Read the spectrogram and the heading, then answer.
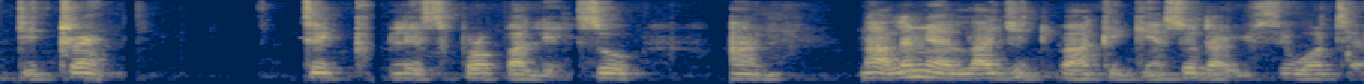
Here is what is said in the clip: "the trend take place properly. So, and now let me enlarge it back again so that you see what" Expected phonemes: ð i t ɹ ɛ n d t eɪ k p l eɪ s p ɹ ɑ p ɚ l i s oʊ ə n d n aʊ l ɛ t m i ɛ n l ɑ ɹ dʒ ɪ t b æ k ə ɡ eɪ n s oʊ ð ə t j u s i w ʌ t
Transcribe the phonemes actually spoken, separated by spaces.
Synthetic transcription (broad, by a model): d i t ɹ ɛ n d t eɪ k p l eɪ s p ɹ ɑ p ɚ l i s oʊ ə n n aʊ l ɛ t m i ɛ l ɑ dʒ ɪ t b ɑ k ə ɡ eɪ n s oʊ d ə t j u s i w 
